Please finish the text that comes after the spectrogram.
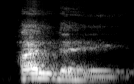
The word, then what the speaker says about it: Hyundai: phantom nerd says hyundai hyundai is said like sunday do those cars even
